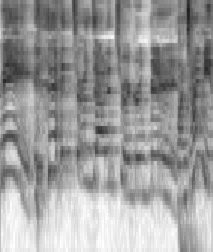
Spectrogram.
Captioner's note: laughs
